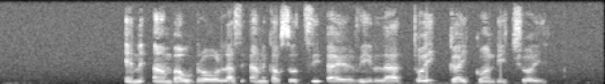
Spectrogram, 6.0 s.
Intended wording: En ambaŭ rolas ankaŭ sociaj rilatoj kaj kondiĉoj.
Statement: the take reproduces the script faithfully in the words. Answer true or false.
true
